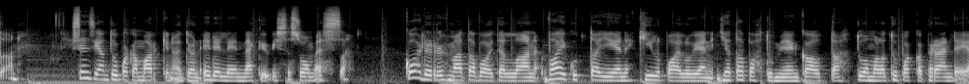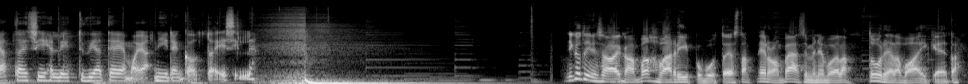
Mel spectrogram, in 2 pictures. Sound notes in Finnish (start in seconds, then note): 12.2 siirtymä-äänitehoste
